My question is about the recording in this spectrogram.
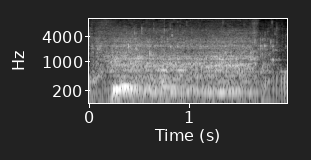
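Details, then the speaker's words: Toto toilet installed 8 to 10 years ago, tank at rest: a steady watery hiss from water seeping past a worn fill valve cap seal. "And it also sounds like it's hissing or seeping water when it sits idle."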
